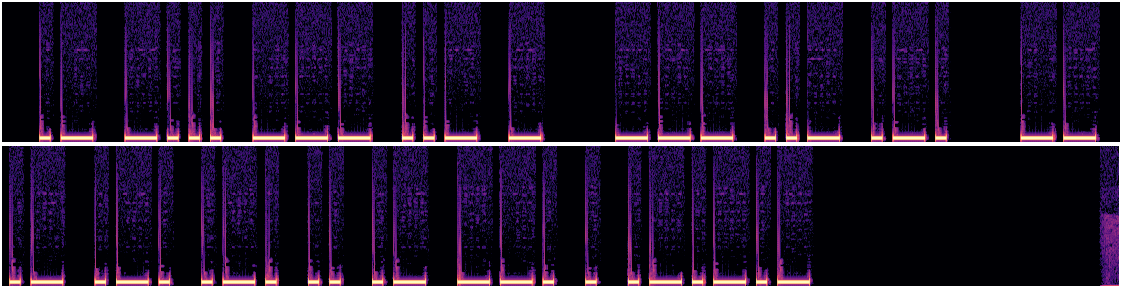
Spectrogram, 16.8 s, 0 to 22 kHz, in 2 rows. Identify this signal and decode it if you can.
Morse code, heard as a keyed tone, about 15 wpm, 700 Hz. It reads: ABOUT OUR MARRIAGE.
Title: Sentences from Top 1000 Words - Review Part 5 - 15wpm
